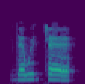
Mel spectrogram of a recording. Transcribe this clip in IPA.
d ɛ w ʉ d c ɛ

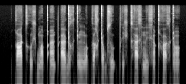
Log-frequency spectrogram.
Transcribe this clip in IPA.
q a kʰ u ʃ b ɔ̃ qʼ ĩ pʼ a ɖ ɔ x ʈ ĩ ŋ ɔ k ə χ ʈ ɔ b z u ʔ pʼ i ʃ kʰ a x m i x ĩ qʰ ə˞ x ʈ ɔ̃

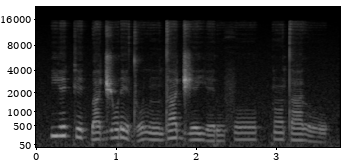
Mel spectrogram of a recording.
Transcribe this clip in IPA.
j e˦ k e˦˨ ɡ͡b a˧ d͡ʒ o˦ ɾ e˦˨ d o˨˦ l ũ˧ d a˦ d͡ʒ e˧ j e˨ ɾ u˨ f o˧ | k ɔ̃˧ t a˧ l o˨

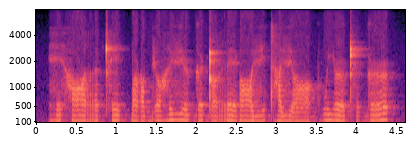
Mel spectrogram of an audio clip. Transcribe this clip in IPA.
ɦ e h ɒː r a ʈʰ e k͡p ɒ ɽ ɒ bʲ ɔ ɦ ɘ vʲ ə˞ ɡ əː ɖ ɔ r e ɽ ɒː vʲ e dʱ a vʲ ɒː ɡʱ u j ə˞ ʈʰ ɘ ɡ ə˞

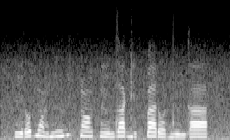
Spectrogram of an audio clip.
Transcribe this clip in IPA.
i˨ ɾ o˨˦ b ɔ̃˦˨ b ĩ˨˦ ɡ͡b i˦ k͡p ɔ̃˧ k͡p ĩ˨ d a˧ ɡ i˨ k͡p a˧ ɾ o˨ d ĩ˨ ɡ a˧

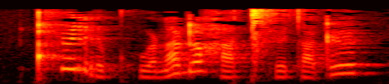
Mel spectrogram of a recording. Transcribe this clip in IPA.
ǃʰ ʏ˥ r ɘ˩ kʷʰ ɑ˩ ɳ a˥ ɖ ʌ˥ h a˩ ǀʰ ʏ˩ t̪ a˩ ʈ ʏ˥

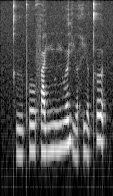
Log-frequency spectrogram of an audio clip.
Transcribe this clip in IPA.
kʰ ɯː˩ pʰ oː˧ f a˧ j ɲ u˧ ɲ u˧˥ ə̯ j i˩˧ ə̯ h i˧˩ ə̯ t̪ʰ ɤː˥˨ t̚

